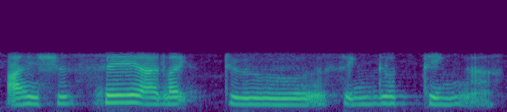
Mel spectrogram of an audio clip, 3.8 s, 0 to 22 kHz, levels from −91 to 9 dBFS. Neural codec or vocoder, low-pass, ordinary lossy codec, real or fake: codec, 16 kHz, 4 kbps, FreqCodec, larger model; 3.6 kHz; Opus, 24 kbps; fake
